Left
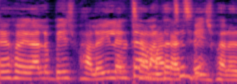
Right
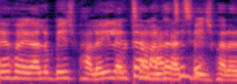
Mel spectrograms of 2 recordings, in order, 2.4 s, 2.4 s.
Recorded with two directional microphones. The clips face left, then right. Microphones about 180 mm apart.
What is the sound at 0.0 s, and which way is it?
A woman's voice, 35° right (ahead or behind).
